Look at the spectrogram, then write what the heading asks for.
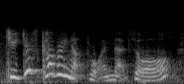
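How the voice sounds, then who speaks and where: A woman's voice: sits high, wildly swooping pitch, a little fast, a little hiss or hum. An actress playing a fretful, strict and easily offended mother in 1940s film style, on a muffled old soundtrack. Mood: indignant. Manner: indignant, fussy.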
